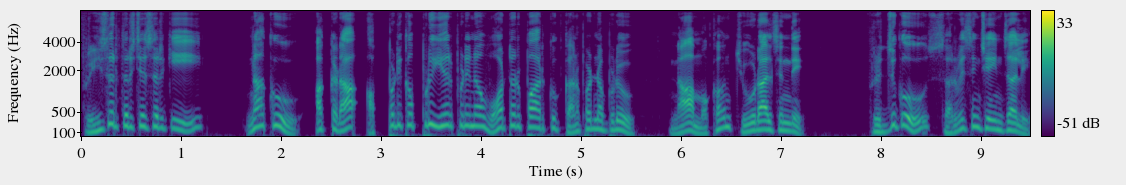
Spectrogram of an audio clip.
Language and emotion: Telugu, surprised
